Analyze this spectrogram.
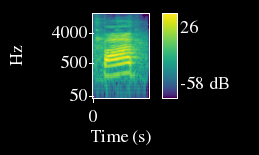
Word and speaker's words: Palk: Spelling क्या? पाक की, PALK।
